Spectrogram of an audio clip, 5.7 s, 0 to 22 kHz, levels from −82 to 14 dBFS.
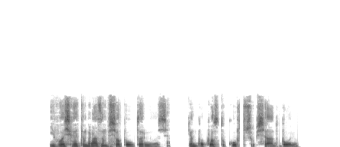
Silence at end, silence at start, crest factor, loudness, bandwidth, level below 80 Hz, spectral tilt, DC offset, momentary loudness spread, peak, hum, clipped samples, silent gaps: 0.7 s; 0.85 s; 18 dB; -19 LUFS; 8.2 kHz; -48 dBFS; -4.5 dB/octave; under 0.1%; 10 LU; -2 dBFS; none; under 0.1%; 2.86-3.12 s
